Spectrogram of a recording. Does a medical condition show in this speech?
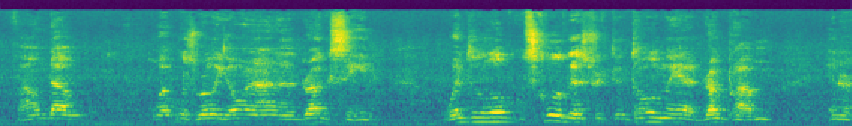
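Yes: cerebral palsy.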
